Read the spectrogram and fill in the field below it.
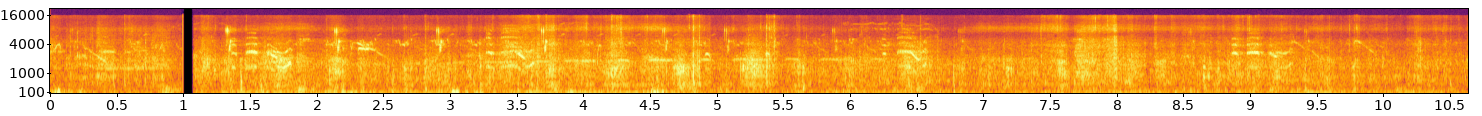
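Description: A flock of sheep tears and munches grass nearby.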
